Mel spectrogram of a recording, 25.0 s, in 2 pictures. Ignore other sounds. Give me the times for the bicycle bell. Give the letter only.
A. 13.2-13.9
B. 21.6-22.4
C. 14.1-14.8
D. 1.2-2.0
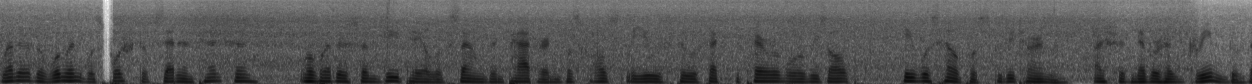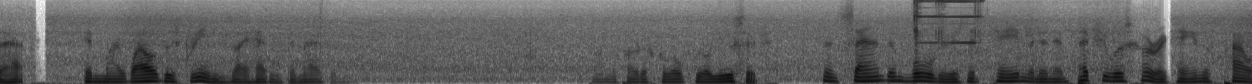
B.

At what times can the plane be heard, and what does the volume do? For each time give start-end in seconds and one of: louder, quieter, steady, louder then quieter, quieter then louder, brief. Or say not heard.
not heard.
